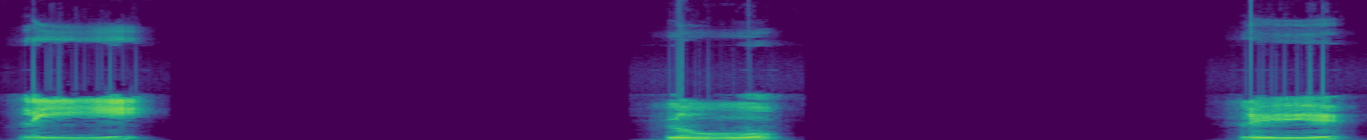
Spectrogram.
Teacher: the new vowel, written U umlaut, combines features of the vowels written I and U. It has roughly the tongue position of the vowel sound E, and roughly the lip position of the vowel sound U.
